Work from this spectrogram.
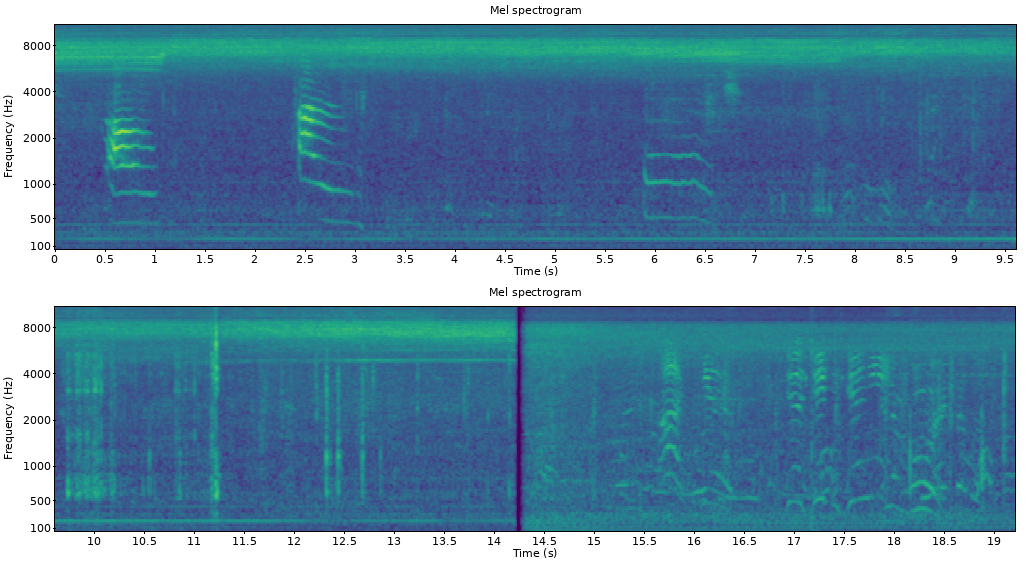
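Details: Cat meowing repeatedly, three bright, falling meows spaced a few seconds apart, over a low steady hum, followed by busier rustling and faint voices after a sudden cut.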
